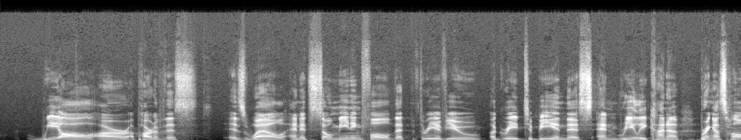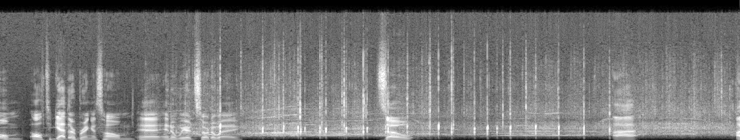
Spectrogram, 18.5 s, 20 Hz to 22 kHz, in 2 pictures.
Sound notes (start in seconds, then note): 11.2 audience clapping and cheering; 14.5 clapping and cheering continue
